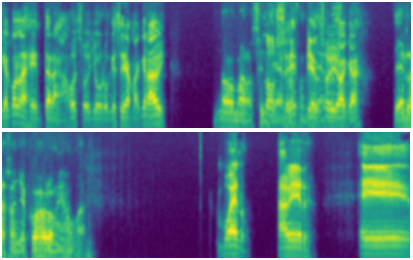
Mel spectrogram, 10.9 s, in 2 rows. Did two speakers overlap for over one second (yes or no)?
yes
